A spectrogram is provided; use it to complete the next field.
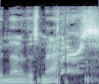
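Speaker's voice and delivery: normal talking voice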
